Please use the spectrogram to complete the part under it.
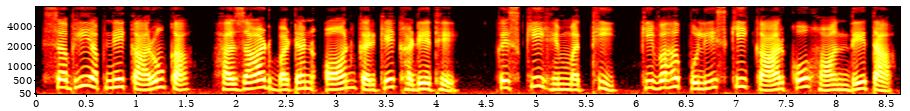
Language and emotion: Hindi, neutral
